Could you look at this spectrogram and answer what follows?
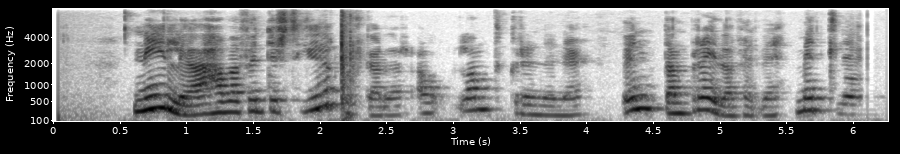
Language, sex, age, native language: Icelandic, female, 11, Icelandic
